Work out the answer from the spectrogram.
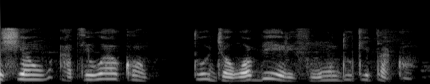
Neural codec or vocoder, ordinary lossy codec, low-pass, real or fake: none; AAC, 32 kbps; 5.4 kHz; real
